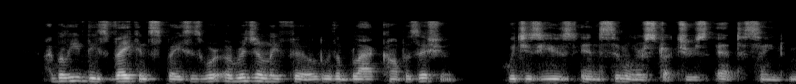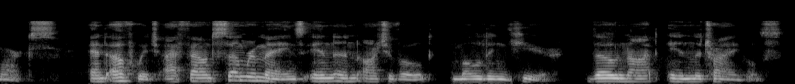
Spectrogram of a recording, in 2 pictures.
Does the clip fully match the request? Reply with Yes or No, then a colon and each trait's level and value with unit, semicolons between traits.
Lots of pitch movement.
No: average, 3.5 semitones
